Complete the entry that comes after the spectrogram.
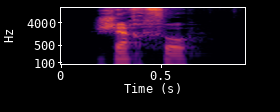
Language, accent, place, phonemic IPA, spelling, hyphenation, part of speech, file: French, France, Lyon, /ʒɛʁ.fo/, gerfaut, ger‧faut, noun, LL-Q150 (fra)-gerfaut.wav
- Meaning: gyrfalcon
